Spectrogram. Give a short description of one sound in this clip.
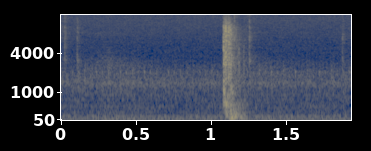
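A vehicle door shuts with a thud.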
